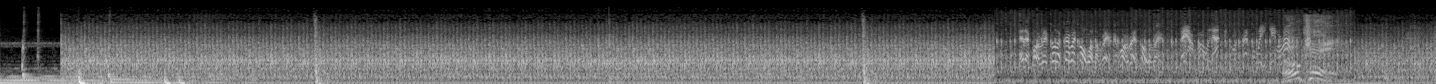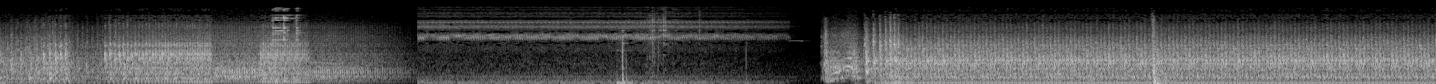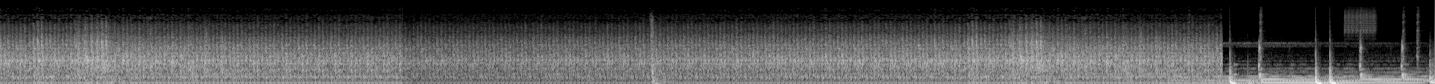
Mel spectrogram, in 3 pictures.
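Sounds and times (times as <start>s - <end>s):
motor running with low hum: 18.6s - 22.4s.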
